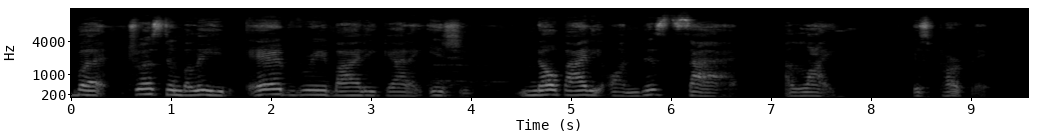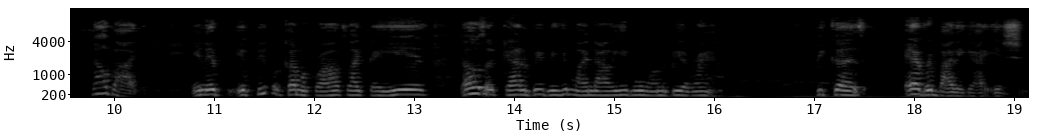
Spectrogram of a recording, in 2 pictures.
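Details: 56-year-old woman, onset late 2014–early 2015, with voice tremors, cracking voice and difficulty getting words out; treated every three months with neck injections paralyzing laryngeal muscles, last one just over two weeks earlier: spasmodic dysphonia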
